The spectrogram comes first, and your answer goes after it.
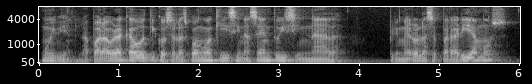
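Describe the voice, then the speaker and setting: A man's voice: mid-range voice, normal speed. A man tutor teaching a recorded lesson, stretching out words to show stressed syllables, with frequent fillers.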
